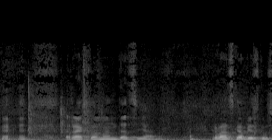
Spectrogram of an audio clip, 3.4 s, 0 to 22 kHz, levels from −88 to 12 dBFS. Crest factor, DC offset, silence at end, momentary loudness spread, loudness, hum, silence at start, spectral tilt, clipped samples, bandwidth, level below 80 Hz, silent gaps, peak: 20 dB; under 0.1%; 0 s; 17 LU; -35 LUFS; none; 0 s; -6.5 dB/octave; under 0.1%; 15.5 kHz; -56 dBFS; none; -14 dBFS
